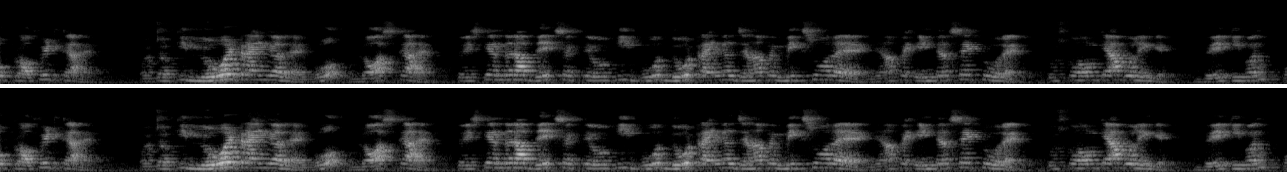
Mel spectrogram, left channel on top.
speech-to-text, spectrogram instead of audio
प्रॉफिट का है और जबकि लोअर ट्राइंगल है वो लॉस का है। तो इसके अंदर आप देख सकते हो कि वो दो ट्राइंगल जहां पे मिक्स हो रहे हैं, यहाँ पे इंटरसेक्ट हो रहे हैं, उसको हम क्या बोलेंगे? Break even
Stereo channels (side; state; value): left; quieter; 3.3 dB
